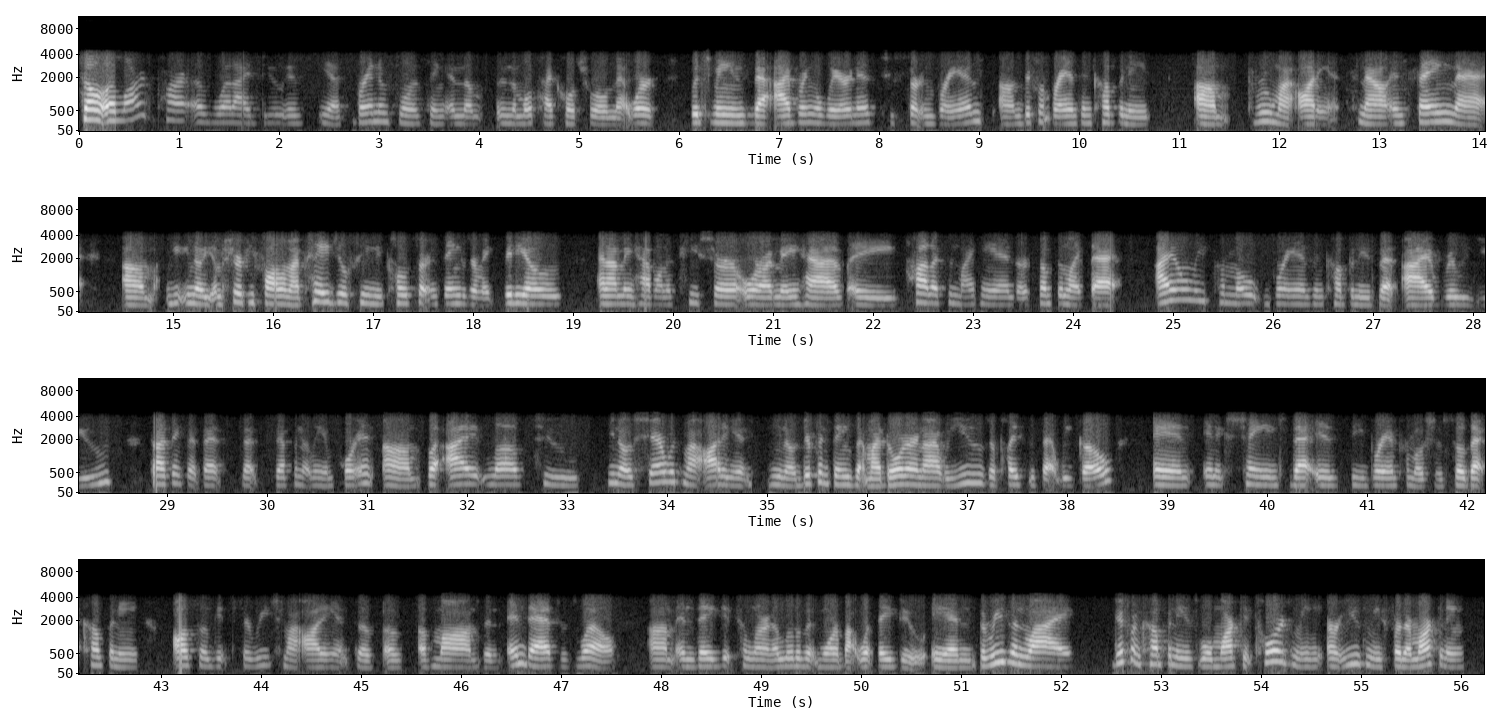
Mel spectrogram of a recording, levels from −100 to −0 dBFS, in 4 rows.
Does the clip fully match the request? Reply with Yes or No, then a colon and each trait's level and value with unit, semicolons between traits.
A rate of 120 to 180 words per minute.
No: average, 195 wpm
